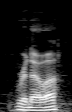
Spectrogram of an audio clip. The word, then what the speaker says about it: Rinoa: Renoa.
